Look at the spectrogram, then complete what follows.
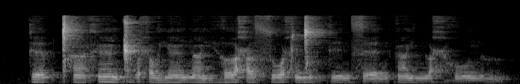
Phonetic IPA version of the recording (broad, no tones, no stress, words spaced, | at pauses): kɛpǀʰã xɛ̃ɡ͡ǁuħo jɛ̃nãj ɦʌħʌ soħŋ͡ǀɯken sɛnkãjnɯħ ɦonɯ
